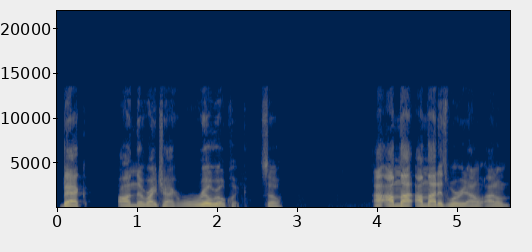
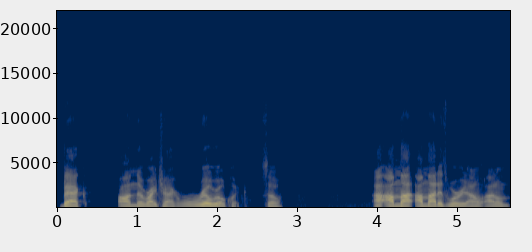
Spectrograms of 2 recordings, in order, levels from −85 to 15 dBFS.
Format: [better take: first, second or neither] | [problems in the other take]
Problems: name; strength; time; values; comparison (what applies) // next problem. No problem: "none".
first | muffled; very; fading above 3.5 kHz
